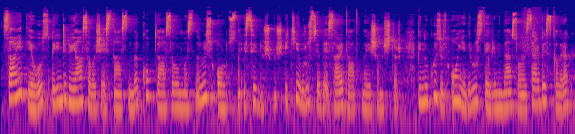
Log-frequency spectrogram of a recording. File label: turkce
